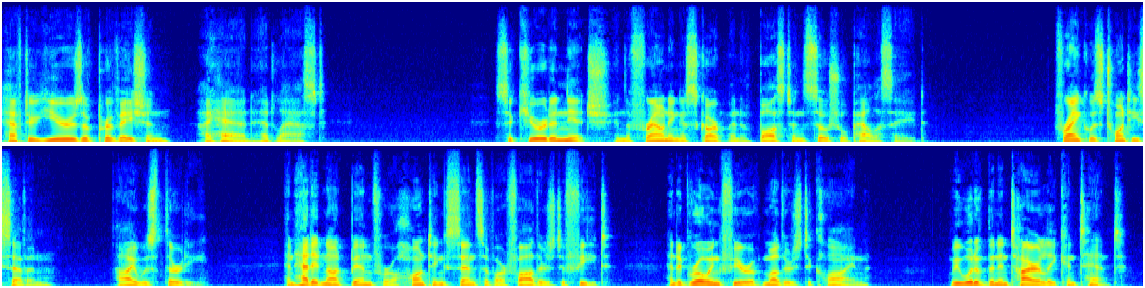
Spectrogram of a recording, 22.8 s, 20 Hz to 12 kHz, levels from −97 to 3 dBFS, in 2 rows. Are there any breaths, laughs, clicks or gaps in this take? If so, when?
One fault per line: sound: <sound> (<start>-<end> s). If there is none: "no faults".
no faults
